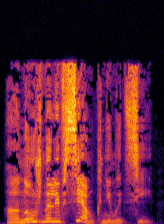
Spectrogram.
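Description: A woman's voice: medium pitch, sing-song, moderate pace, a little mellow, close to an everyday voice. A woman voicing a grumpy, bossy male god who roars out indignant complaints. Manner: roaring, indignant outbursts.

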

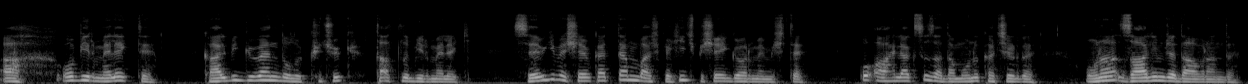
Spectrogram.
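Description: A man's voice: a little high, dark tone. A man doing a sobbing Swedish nanny. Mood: tearful. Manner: sobbing, halting. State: crying. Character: grieving middle-aged Swedish nanny, tearful woman.

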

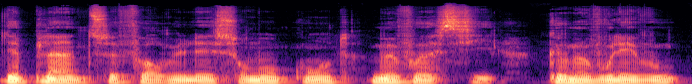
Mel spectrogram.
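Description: A man voicing a frightened, gentle young noblewoman, his voice trembling and breathless. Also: on the low side, steady tone, normal speed, no room sound, studio quality, lightly acted. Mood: tremulous. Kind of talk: audiobook character voice.

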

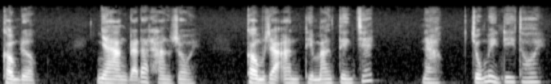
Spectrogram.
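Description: A woman's voice: lowish voice, normal speed, no room sound, natural voice. A woman voicing a devoted young man who coaxes and pleads in an audio story. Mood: coaxing pleading. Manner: coaxing, pleading.

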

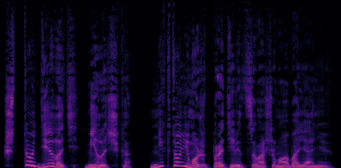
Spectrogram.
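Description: A man's voice: mid-range voice, sing-song, unhurried, dry recording, clean studio sound, voice pushed up. Man voicing a proud, passionate young woman. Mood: earnest. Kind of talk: audiobook character reading.

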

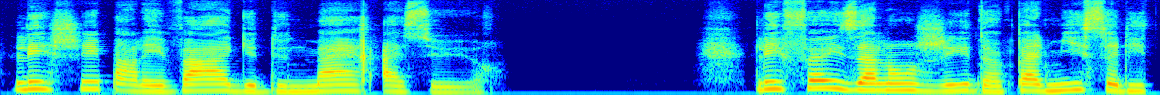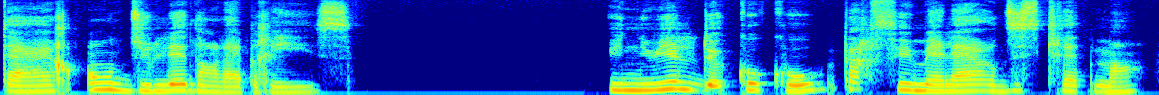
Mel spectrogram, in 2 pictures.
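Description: A woman narrating a novel as an audiobook in a measured, even storytelling manner. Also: mid-range voice, no echo, studio quality. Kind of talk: scripted narration.

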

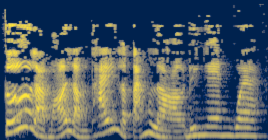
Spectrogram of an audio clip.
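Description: A woman's voice: fairly high pitch, very animated, normal speed, pushed and bright. A woman with a Southern Vietnamese accent telling a ghost story, addressing her listeners directly.

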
